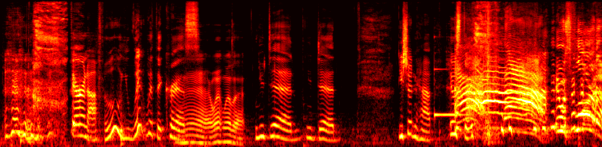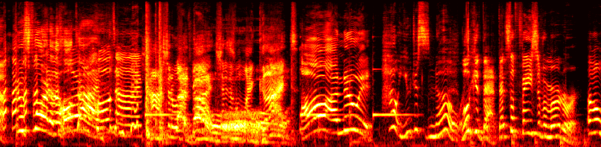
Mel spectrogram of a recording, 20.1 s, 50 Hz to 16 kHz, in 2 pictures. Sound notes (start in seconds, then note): 0.0 laugh; 7.2 ping; 7.5 laughs; 8.3 exclaim; 16.2 ping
